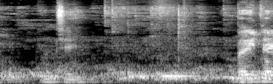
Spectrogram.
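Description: Imported Netherlands-bred racing pigeons at a loft in Dhaka coo low and throatily, close by, while someone talks over them.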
